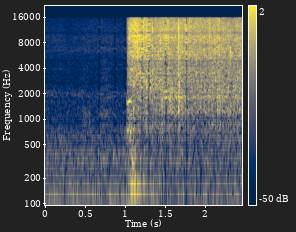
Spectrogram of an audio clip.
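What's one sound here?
Chopped onion sizzles loudly in hot oil.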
